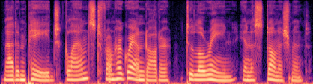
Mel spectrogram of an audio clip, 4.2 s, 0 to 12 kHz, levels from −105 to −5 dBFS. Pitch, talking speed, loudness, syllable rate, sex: 175 Hz, 145 wpm, -17 LUFS, 4.6 syllables/s, female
